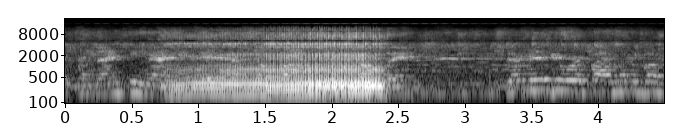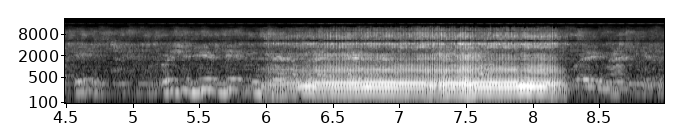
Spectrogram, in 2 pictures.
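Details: Two long, loud, rattling snores about five seconds apart, with quieter breathing and faint background sound between them: snoring.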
